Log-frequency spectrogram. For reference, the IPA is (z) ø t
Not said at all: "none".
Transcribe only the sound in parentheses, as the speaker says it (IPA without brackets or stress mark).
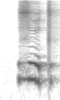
z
